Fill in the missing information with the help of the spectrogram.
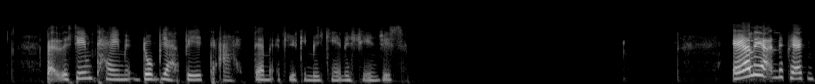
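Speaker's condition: Deafness; speech sometimes affected

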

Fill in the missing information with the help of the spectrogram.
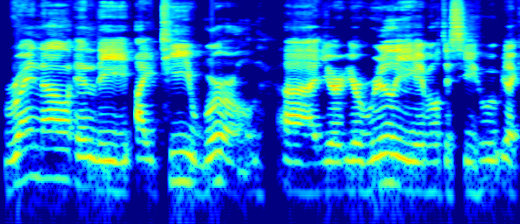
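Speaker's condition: No condition

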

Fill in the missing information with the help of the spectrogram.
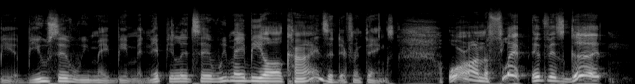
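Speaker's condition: No condition

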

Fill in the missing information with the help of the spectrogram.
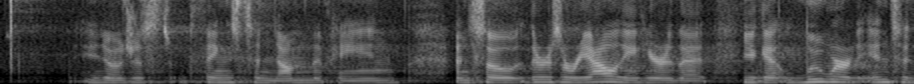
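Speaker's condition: Cleft palate; congenital

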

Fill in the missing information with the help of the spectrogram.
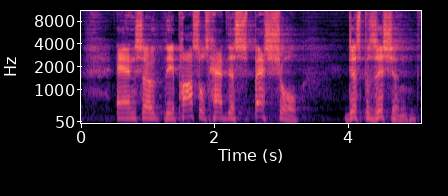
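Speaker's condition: No condition

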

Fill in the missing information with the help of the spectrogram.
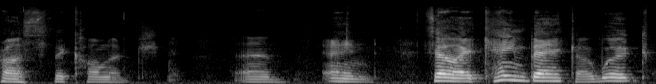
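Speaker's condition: Cerebral palsy; brain damage at or around birth, affects coordination and muscle control of whole body; odd sort of voice

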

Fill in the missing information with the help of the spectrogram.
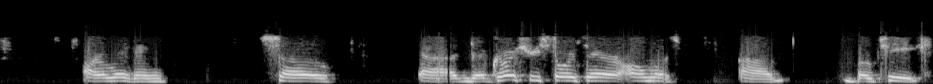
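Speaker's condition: Cerebral palsy; constant staggering walk

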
